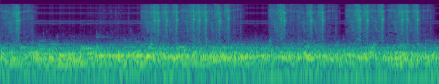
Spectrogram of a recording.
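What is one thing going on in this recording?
A deep underwater rumble hums steadily.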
